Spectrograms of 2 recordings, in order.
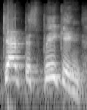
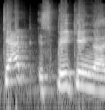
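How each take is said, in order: First: Said in the usual way. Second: "kept speaking" drawn out extremely slowly; very slow dictation; slow teaching repeat. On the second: Shown as a demonstration. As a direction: spell the phrase out for learners. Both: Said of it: "slow repeat for learners".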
